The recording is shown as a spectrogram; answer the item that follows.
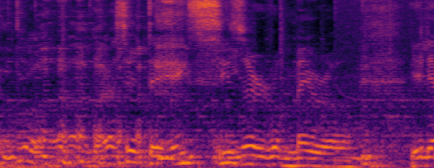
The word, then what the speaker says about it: Cesar Romero: Olha a pronúncia, muito boa. Agora acertei, hein? Cesar Romero.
